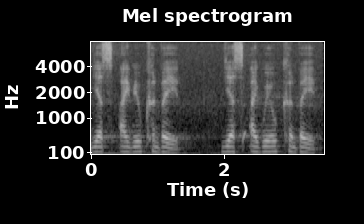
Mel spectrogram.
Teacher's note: Nó trọng âm của nó rơi vào âm thứ hai, âm V. Âm đầu tiên đọc là khờn, khờn vây, khờn vây, khờn vây.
